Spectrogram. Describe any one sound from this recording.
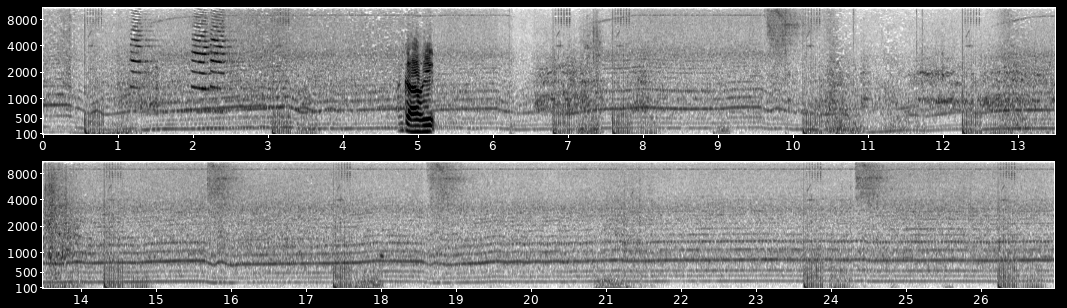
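A car engine revs and whines steadily, shifting pitch as the car drifts through corners.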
